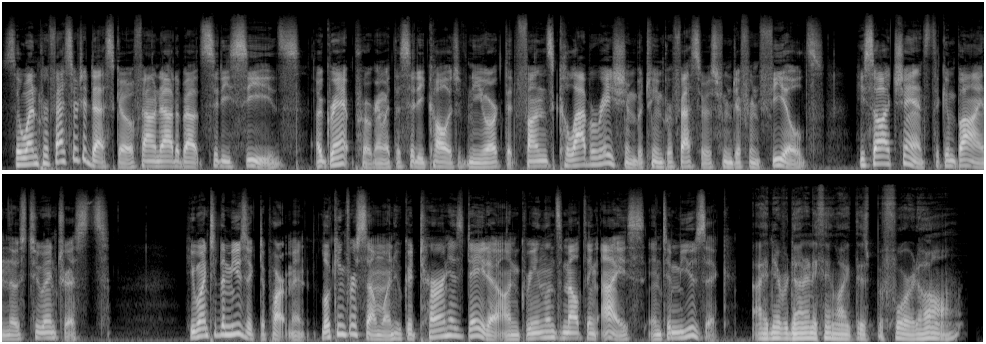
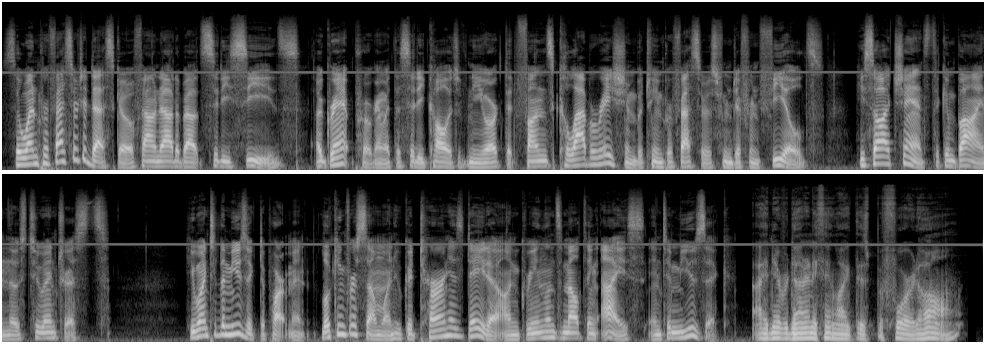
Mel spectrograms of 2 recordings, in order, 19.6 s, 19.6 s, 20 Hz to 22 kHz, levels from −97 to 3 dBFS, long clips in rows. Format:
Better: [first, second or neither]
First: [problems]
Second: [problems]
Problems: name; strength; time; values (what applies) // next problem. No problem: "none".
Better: first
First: none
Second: high-pitched whine; faint; throughout; 4 kHz, 25 dB below the speech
